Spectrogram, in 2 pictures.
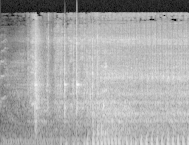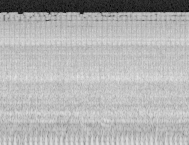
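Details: Honda Beat ESP after replacing the worn CVT roller housing/rollers and sliders to cure a noisy CVT: engine catches after a few cranks, then settles into a steady, even idle with no rattle or grinding from the drive side.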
